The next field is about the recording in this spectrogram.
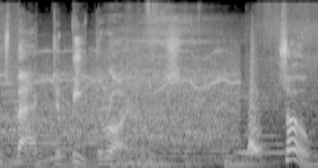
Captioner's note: crowd cheering; air swoosh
